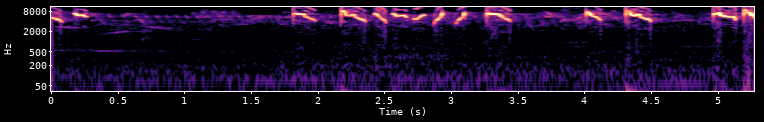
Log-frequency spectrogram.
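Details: White-eye song said to make nearby birds join in: scattered loud, high chirps and quick descending slurs in short clusters, separated by brief silent pauses.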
